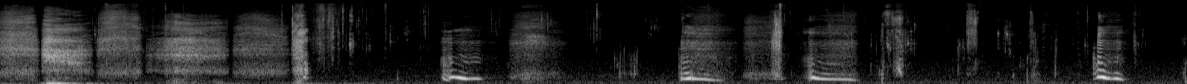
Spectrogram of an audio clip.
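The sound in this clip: A creature feeding, biting and chewing as it drinks its victim dry: a few loud breathy rushes, then repeated wet gulps broken by short, falling groans at uneven intervals.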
